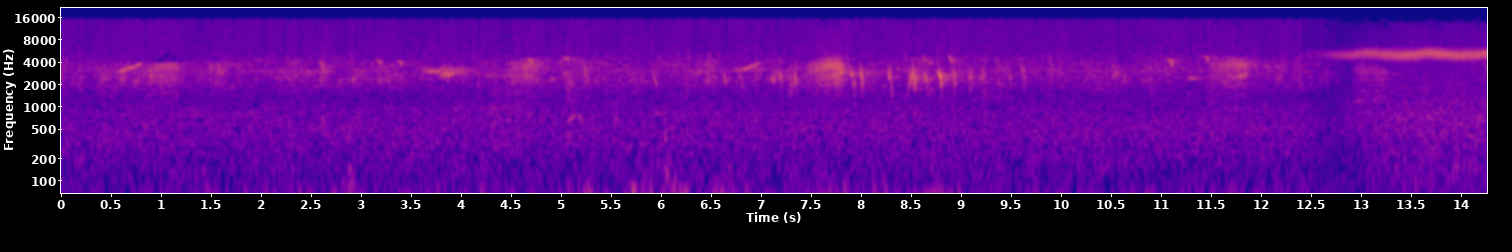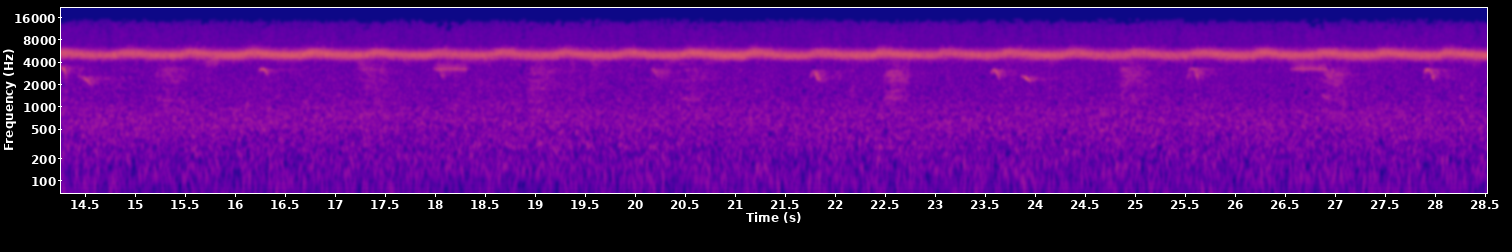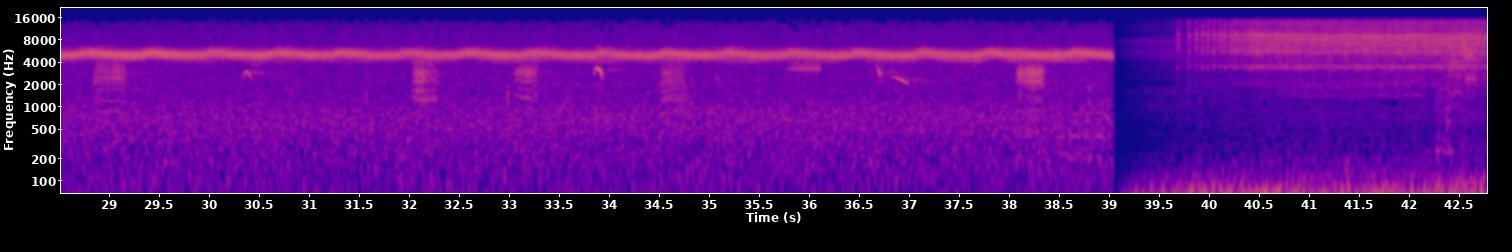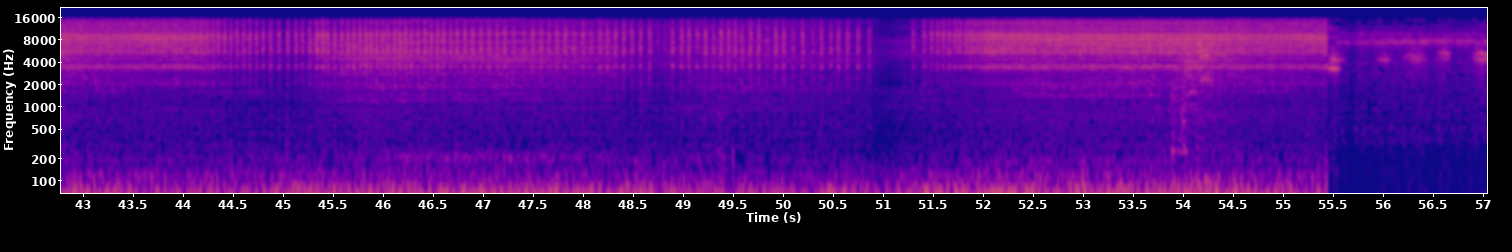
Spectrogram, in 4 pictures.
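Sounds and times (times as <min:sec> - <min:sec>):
insect trilling: 0:00.0 - 0:13.4, 0:35.8 - 0:56.4.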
